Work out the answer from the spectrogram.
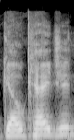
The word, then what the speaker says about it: Geaux Cajun: Go Cajun? Go Cajun on Will you Facebook. spell that, please, real quick for everybody?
